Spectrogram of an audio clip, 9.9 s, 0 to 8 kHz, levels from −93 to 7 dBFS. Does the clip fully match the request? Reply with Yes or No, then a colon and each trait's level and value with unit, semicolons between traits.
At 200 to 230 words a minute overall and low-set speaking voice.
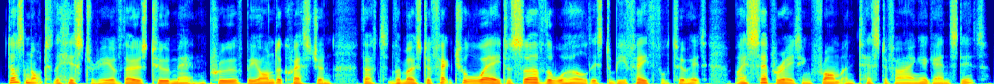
Yes: fast, 205 wpm; low, 115 Hz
